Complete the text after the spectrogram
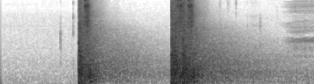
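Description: A rifle fires two loud shots that echo outdoors.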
